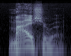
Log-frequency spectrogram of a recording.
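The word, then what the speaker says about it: ma'aser: and malachi 3 8-10 means 10th in the hebrew and is pronounced maisha 10 percent of every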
